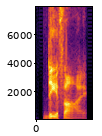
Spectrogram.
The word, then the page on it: deify: British English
